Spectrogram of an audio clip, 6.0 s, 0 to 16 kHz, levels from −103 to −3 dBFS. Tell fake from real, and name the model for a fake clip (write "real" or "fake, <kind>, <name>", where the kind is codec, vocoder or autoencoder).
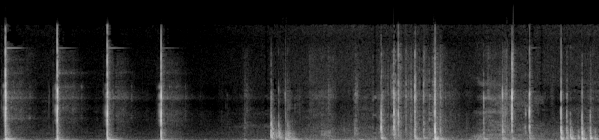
real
